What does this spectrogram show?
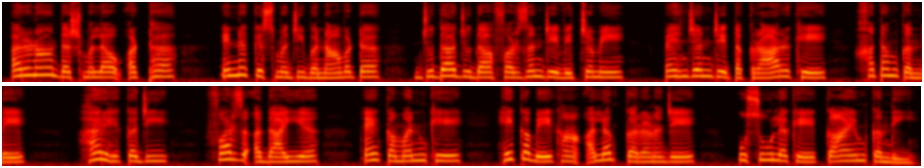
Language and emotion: Sindhi, neutral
